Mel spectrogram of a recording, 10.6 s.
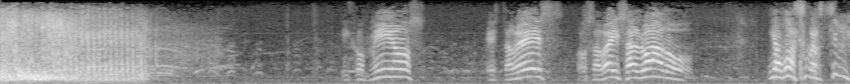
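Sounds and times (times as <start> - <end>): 
firing squad gunfire volley in a radio drama: 0.0 - 2.4
speech: 4.5 - 5.4, 6.1 - 8.7, 9.6 - 10.6.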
